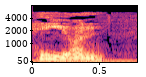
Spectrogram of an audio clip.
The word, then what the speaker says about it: Chiun: C-H-I-U-N. Chun. It's pronounced Hiyun in Hebrew.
